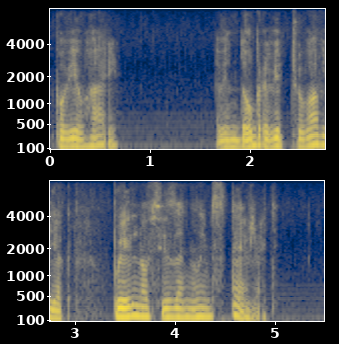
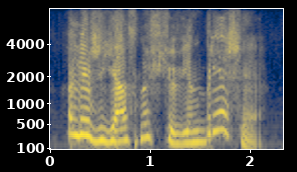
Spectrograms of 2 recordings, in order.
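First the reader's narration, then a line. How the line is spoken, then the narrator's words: Exclaimed. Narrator (Ukrainian): вигукнула мадам Максім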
